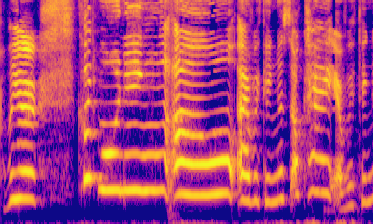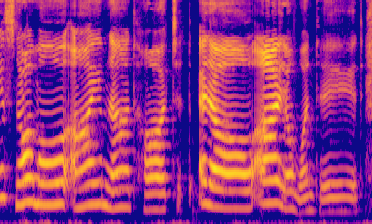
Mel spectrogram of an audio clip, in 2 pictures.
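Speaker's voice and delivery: high, prim mock denial; lightly acted innocent good morning, insisting nothing is wrong; mock prim woman. Mocking how women really wake up, high and prim. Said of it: "we do not wake up and say".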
